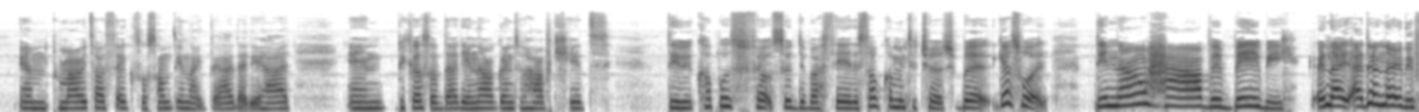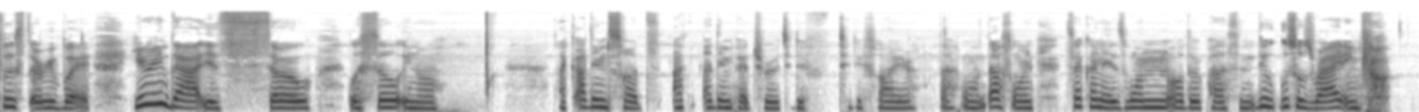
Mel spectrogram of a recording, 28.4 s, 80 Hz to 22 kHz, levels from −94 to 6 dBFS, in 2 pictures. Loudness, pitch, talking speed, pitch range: -22 LUFS, 235 Hz, 170 wpm, 220-270 Hz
